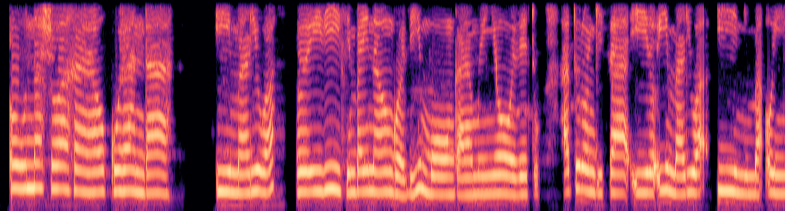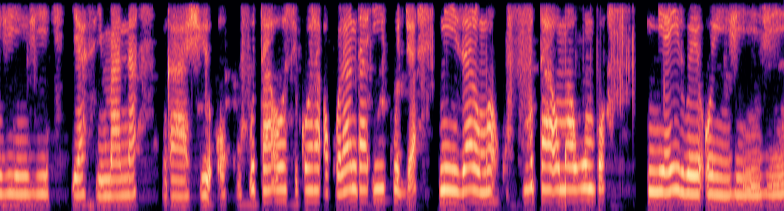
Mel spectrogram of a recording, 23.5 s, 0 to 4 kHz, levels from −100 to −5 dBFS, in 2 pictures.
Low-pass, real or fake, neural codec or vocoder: 3.6 kHz; real; none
